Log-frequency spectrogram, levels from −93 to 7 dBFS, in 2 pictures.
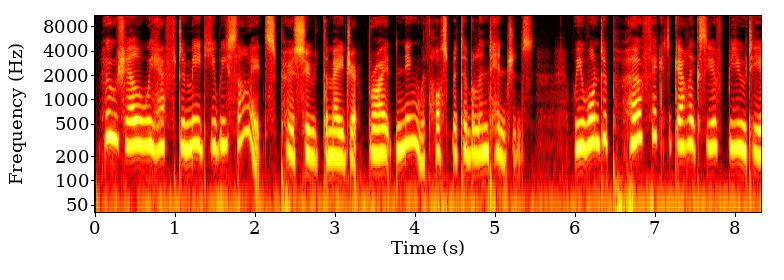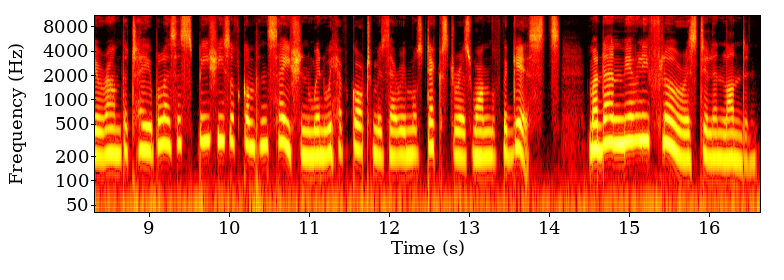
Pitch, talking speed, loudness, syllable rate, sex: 245 Hz, 165 wpm, -18 LUFS, 5.0 syllables/s, female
